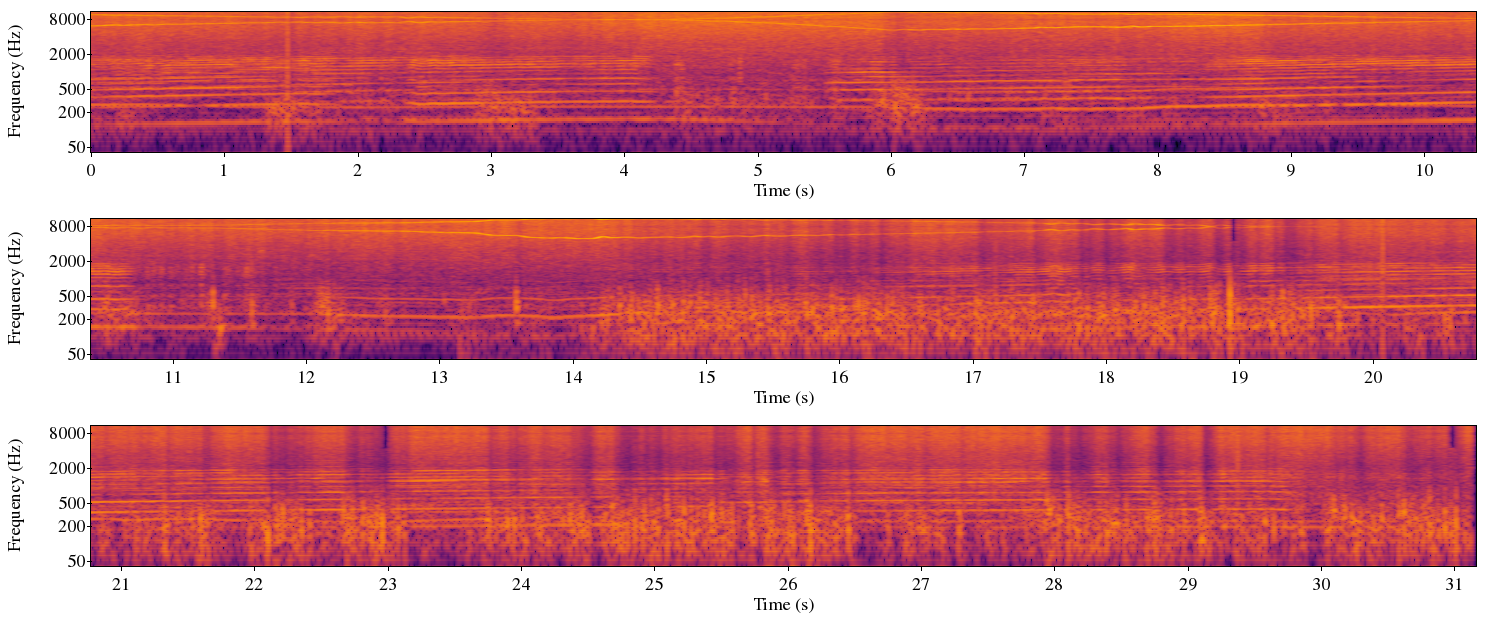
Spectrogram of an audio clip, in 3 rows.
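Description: Inside the cabin of a 2006 Mini Cooper S JCW race car, its supercharged four-cylinder engine rises and falls in pitch through the corners. About halfway through it pulls hard up through the revs, with a shift into fourth, as a loud rush of wind and road noise builds with speed.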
